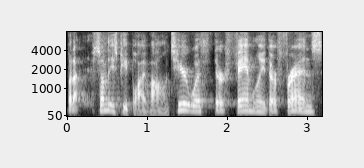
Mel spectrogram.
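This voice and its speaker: Set against a silent background, the recording is very clean. A man's voice shows vocal fry and very wide pitch swings at a moderate pace. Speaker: entrepreneur, digital marketing agency owner. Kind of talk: interview answer. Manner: stutters.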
